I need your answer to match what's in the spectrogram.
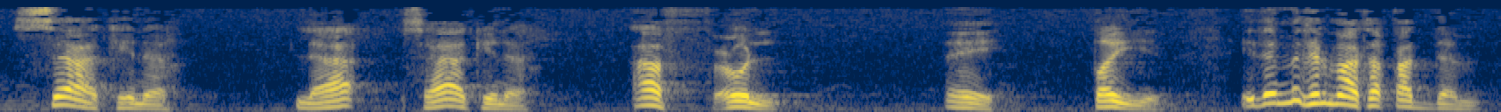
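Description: A man gives a grammar lesson. He reads quoted passages slowly and with emphasis. He keeps stopping to ask his students whether they follow. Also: high-pitched. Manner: slow, emphatic reading of quoted text, checking in with listeners. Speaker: teacher of Arabic grammar. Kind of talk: classroom lesson reading and explaining a text.

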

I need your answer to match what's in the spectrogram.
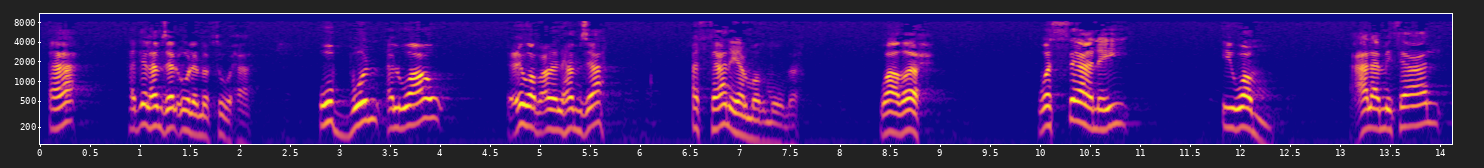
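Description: A man teaching a grammar lesson, reading a text slowly and explaining it, often checking that his listeners follow. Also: sits high.

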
